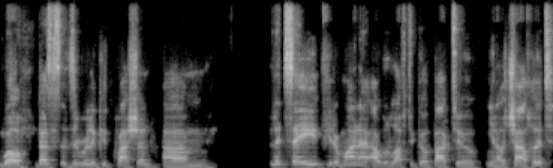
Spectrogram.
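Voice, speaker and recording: A man's medium-pitched, monotone speech with flat intonation, a Colombian accent and a fairly slow pace against a quiet background. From Colombia (Cucuta, near Venezuelan border). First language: Spanish. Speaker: sales manager. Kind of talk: interview. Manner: halting.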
